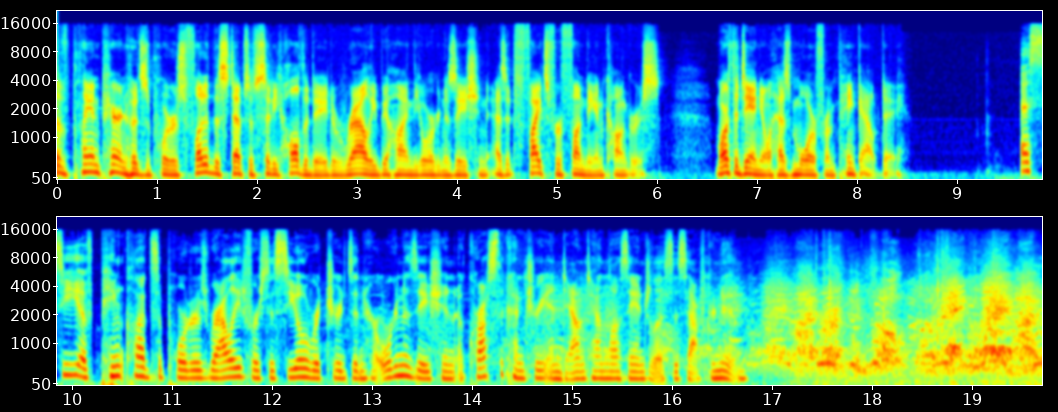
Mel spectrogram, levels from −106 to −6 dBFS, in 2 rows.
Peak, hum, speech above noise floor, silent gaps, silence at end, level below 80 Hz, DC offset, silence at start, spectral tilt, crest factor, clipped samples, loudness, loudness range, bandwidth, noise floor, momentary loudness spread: -8 dBFS; none; 45 dB; none; 0 s; -52 dBFS; under 0.1%; 0 s; -5 dB/octave; 18 dB; under 0.1%; -26 LUFS; 4 LU; 16 kHz; -71 dBFS; 8 LU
